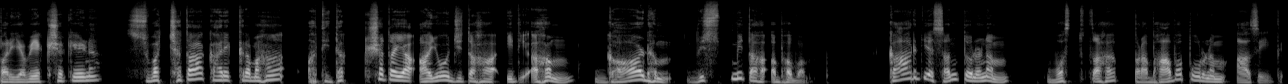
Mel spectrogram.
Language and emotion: Sanskrit, surprised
